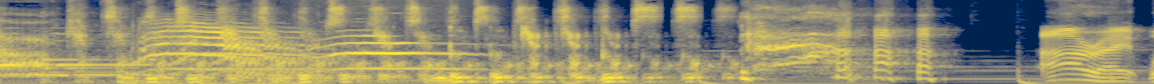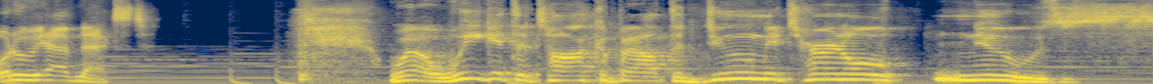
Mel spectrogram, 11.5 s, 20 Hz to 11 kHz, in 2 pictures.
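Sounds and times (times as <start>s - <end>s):
speech: 0.4s - 6.6s, 7.2s - 11.5s
loud drawn-out cat meows: 0.6s - 2.6s
laughter: 1.1s - 4.7s.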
